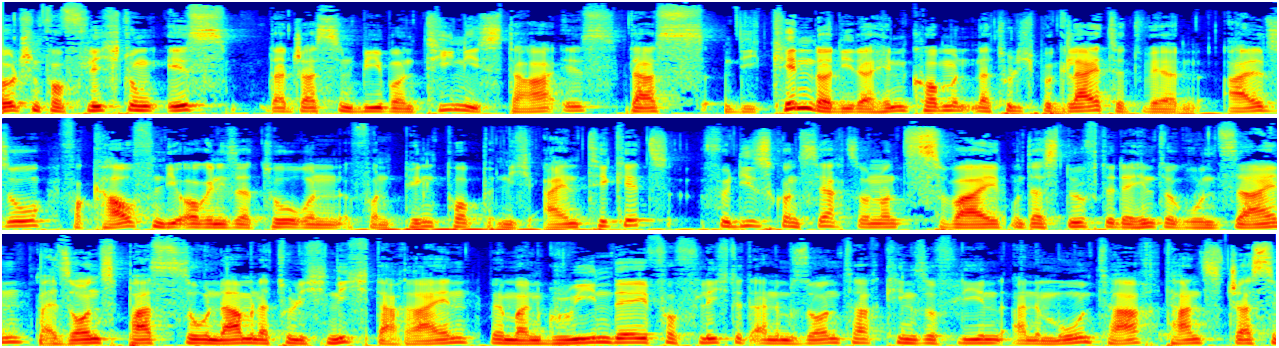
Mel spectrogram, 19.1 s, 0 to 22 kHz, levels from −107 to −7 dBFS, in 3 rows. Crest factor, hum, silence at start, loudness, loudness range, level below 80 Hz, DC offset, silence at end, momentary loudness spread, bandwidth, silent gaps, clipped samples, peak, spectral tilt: 20 dB; none; 0 s; -22 LUFS; 4 LU; -44 dBFS; under 0.1%; 0 s; 9 LU; 20 kHz; none; under 0.1%; -2 dBFS; -5.5 dB/octave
